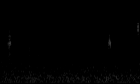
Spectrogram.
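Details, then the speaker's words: Lavet stepper motor taken from an old electromechanical quartz alarm clock, driven by 1 Hz coil pulses, seen turning: crisp, even ticks about once a second in a quiet room; normal ticking. "here we can see the gear that rotates with one revolution per second or half a revolution per second I think and that's making the tick or the sound the typical sound the t's alarm clocks make"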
